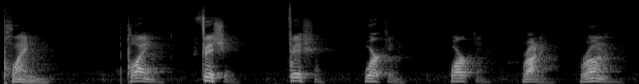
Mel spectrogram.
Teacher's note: dropping the G is very common with the Appalachian accent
